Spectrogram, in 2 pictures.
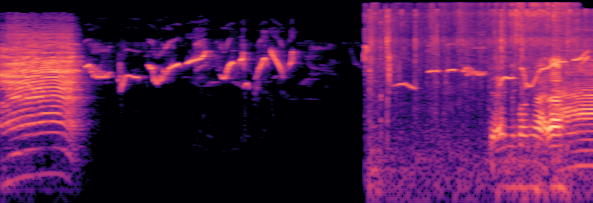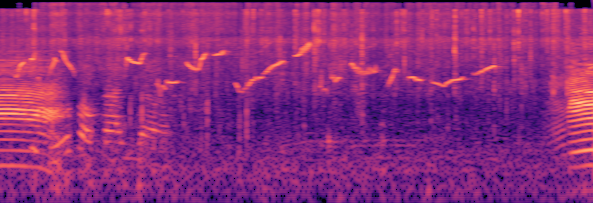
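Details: Tame cows roaming a road looking for food give deep, drawn-out moos while small birds chirp steadily in the background.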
